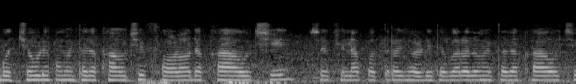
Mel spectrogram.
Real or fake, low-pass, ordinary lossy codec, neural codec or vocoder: fake; 7.2 kHz; Opus, 24 kbps; codec, 44.1 kHz, 7.8 kbps, DAC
